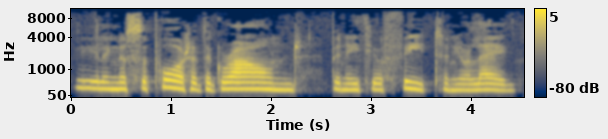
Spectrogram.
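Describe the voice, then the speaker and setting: Female meditation guide: very unhurried, calm and gentle, mid-pitched, long pauses, dry close sound. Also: no echo. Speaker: meditation teacher.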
